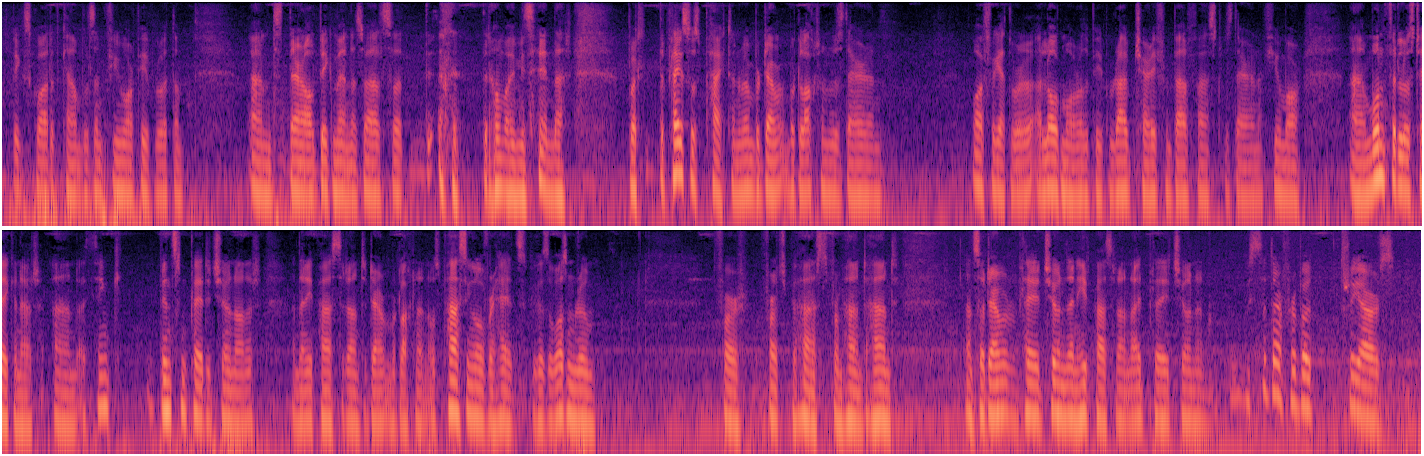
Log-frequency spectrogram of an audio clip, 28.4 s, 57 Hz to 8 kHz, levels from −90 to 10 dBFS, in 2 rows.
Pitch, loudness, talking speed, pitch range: 115 Hz, -22 LUFS, 265 wpm, 110-125 Hz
